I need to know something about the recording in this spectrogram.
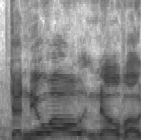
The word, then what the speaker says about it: Denuo Novo: that's a big one so i'm here with danuo novo did i pronounce that right that's correct beautiful and i'm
